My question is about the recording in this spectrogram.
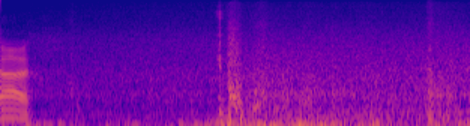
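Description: Wind rumbling on the microphone, with a single sharp knock about a second in and a fainter one near the end: footsteps going down a metal beach stairway.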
